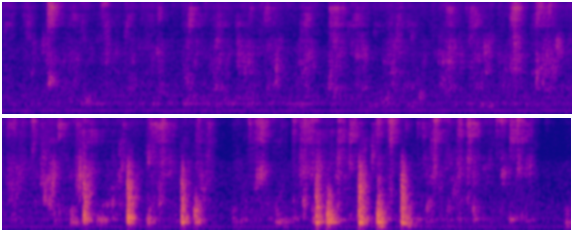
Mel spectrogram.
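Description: Water splashes and pours into a fermenting bucket of sugar for blackberry wine nearby, growing louder and more turbulent toward the end, with faint background noise.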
